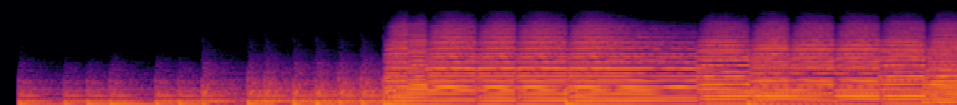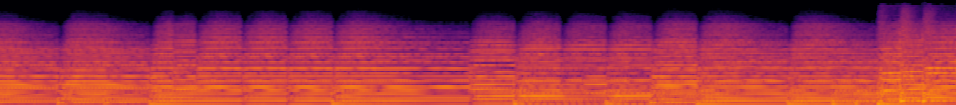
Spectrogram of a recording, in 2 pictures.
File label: La Mourisque - Synth; T. Susato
